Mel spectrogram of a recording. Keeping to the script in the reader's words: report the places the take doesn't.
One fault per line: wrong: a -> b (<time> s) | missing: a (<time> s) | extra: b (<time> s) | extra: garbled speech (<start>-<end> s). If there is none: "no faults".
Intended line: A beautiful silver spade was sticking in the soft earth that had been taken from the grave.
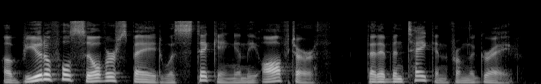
wrong: soft -> oft (2.6 s)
